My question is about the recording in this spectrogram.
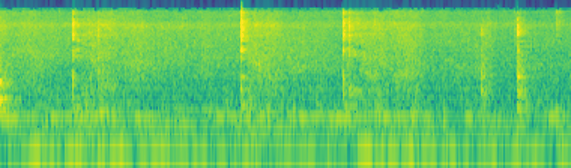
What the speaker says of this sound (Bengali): খুব সুন্দরভাবে মশলার সাথে ওল আর আলুকে মিশিয়ে নেব।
